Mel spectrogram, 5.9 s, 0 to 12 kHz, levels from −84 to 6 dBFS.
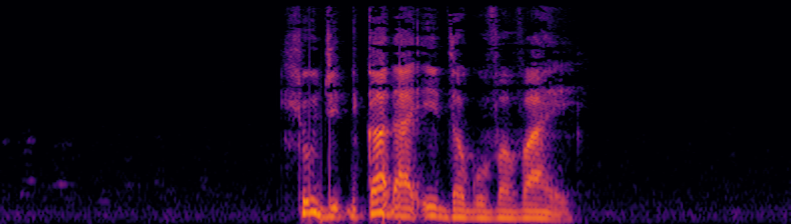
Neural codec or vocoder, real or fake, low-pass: none; real; 10.8 kHz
